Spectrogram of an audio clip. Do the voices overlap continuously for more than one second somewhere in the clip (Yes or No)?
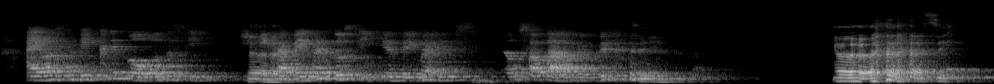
No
